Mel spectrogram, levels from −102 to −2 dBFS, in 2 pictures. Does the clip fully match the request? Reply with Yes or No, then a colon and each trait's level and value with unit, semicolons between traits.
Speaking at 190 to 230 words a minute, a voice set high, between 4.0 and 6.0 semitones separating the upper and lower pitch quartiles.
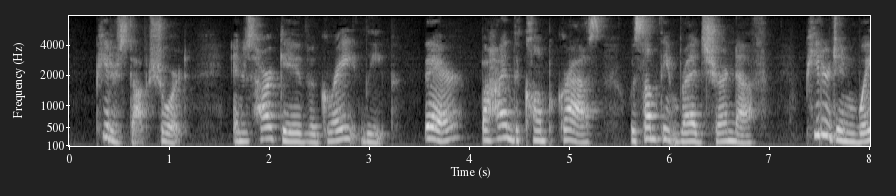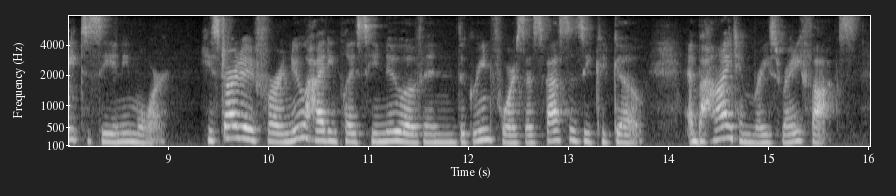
No: average, 200 wpm; high, 200 Hz; average, 3.6 semitones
